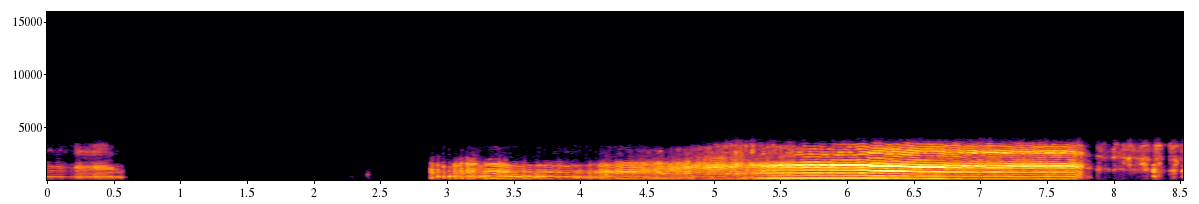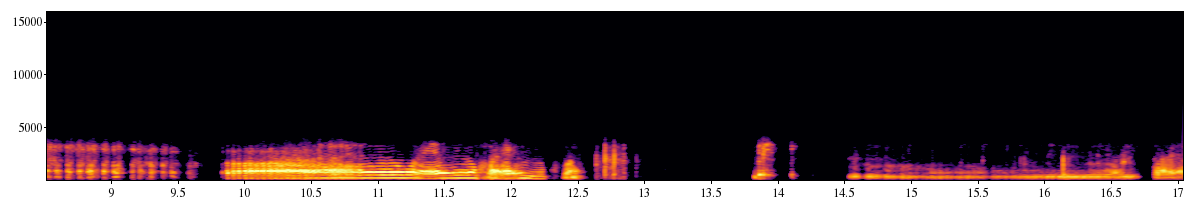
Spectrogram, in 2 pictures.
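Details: Male pet dog growling protectively over another dog beside him when someone approaches: long, wavering, moaning growls with a throbbing, pulsed texture, broken by brief silences and shorter grumbles.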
